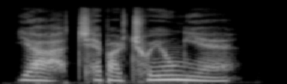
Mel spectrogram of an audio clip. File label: shy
